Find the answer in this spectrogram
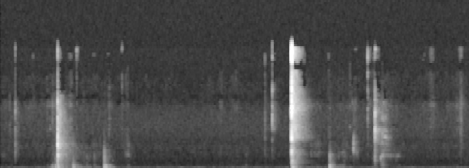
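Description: A handful of short, sharp clicks, the loudest about four seconds in, from hands working wires into orange-lever wire connectors to join two trailer brake magnets in series for a meter reading.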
